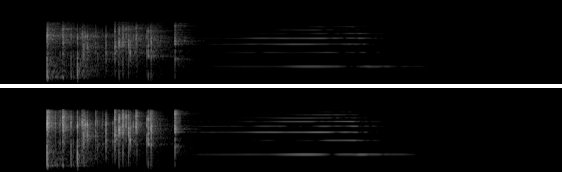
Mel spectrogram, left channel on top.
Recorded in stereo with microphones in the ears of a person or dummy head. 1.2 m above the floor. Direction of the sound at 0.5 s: 30° right (ahead or behind).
